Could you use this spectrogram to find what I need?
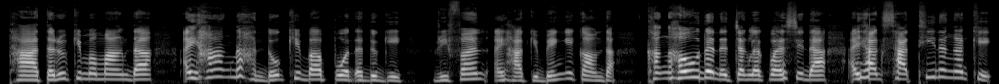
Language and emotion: Manipuri, surprised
